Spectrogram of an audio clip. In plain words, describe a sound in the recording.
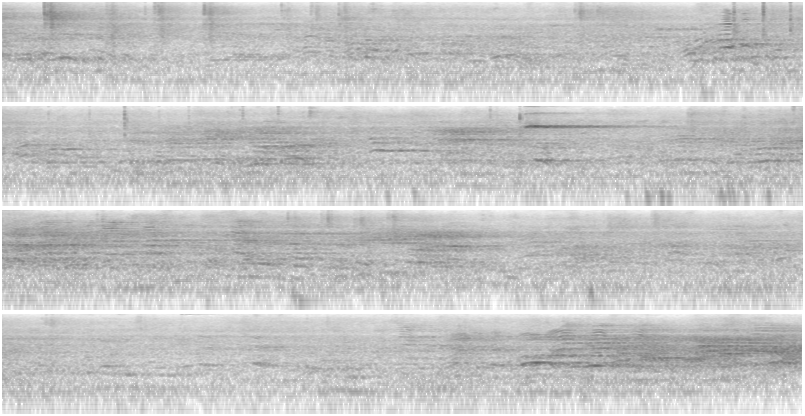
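A crowd of spectators chatters throughout in a large echoing hall.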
